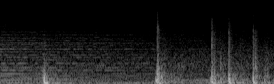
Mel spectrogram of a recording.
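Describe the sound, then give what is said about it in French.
Five sharp firework mortar shots boom over a steady background rumble, one early, a pause, then a burst of four quick bangs near the end, no voices. “Il y a des tirs de mortier et tout, et il passe un peu dans le centre.”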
